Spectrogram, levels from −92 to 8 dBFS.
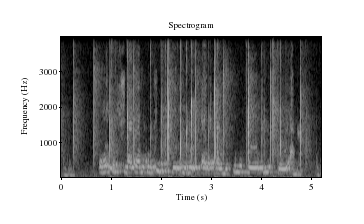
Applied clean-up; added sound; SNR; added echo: none; Applause; 0 dB; none.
